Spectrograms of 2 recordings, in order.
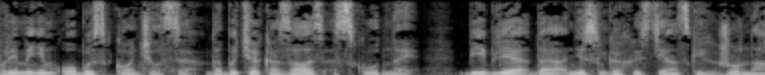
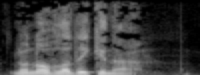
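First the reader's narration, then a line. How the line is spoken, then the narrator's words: Rude interruption, senior man. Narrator (Russian): грубо прервал старший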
